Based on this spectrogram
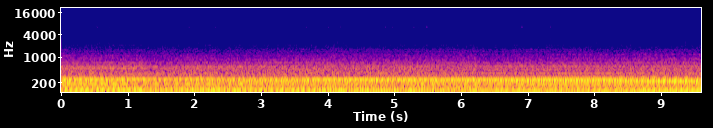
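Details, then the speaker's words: Worn left wheel bearing, unrepaired, long mistaken for an engine knock. Constant rumbling drone over tyre noise at about 55 on wet roads, getting louder and louder as speed rises. It shows under right turns. "as I start moving faster you can tell the noise gets louder about 55 and it's just getting louder and louder"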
